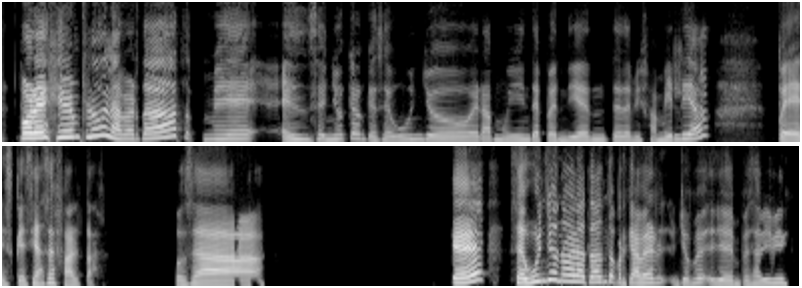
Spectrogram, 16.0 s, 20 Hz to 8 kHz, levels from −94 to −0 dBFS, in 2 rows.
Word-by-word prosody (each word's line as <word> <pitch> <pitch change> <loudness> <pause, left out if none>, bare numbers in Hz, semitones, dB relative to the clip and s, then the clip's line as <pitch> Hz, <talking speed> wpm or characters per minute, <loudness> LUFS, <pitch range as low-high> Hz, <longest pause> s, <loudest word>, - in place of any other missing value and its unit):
por 300 +1 +9
ejemplo, 360 +4 +5 0.2
la 275 - +3
verdad 275 +7 +1 0.3
me 245 +1 -6 0.3
enseñó 225 +1 -7
que 280 - -11
aunque 230 -6 -11
según 210 +3 -11
yo 215 -2 -7
era 210 +1 -9
muy 205 0 -11
independiente 190 0 -9
de 190 -1 -9
mi 175 - -12
familia, 205 +10 -6 0.8
pues, 185 -4 -2
que 195 -2 -4
sí 190 - -2
hace 225 +5 -1
falta, 175 -5 -4 0.8
o 190 -1 -8
sea 195 -2 +4 2.2
que, 270 +7 +10 0.3
según 265 +4 +3
yo, 435 0 +1
no 365 -2 0
era 330 -2 +3
tanto, 305 +1 -1
porque 240 -4 -5
a 230 - +3
ver, 255 +2 -1
yo 225 +2 -9
me 220 -3 -5
empecé 195 0 -10
a - - -6
vivir 230 +1 -5
220 Hz, 140 wpm, -20 LUFS, 200-255 Hz, 2.2 s, que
